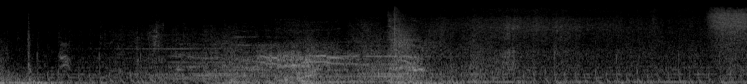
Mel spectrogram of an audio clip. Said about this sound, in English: Also, very, very random aside, are you quite close to your mic? Because I think I can hear you breathing quite loudly. Oh, I'm close to my headpiece, but not to the snowball.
